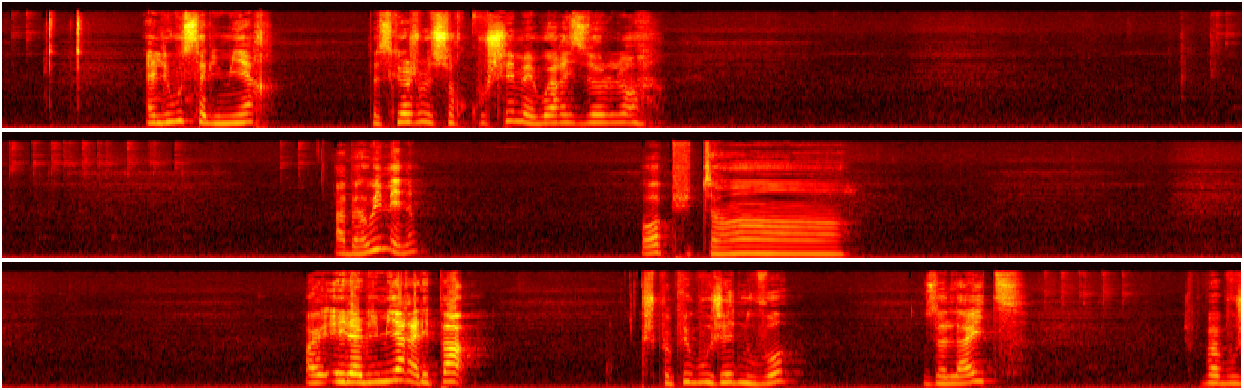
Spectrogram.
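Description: A young woman speaks in short bursts, close to a microphone.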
